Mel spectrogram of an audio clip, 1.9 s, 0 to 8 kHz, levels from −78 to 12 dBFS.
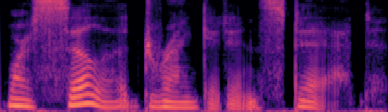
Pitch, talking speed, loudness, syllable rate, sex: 155 Hz, 125 wpm, -19 LUFS, 4.5 syllables/s, female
